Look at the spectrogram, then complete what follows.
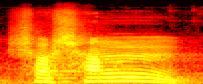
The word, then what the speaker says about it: শ্মশান: তালেব্যস এর সাথে মমানে যত জায়গায় ম ফলা আসবে একটু নাসিক্য উচ্চারণ হবে মানে স্মরণ স্মরণ শ্মশান যখন উচ্চারণ করো শ্মশান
